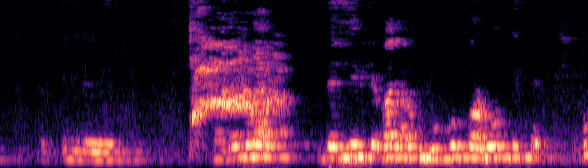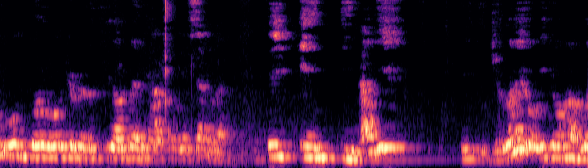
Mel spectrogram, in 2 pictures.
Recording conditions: background noise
